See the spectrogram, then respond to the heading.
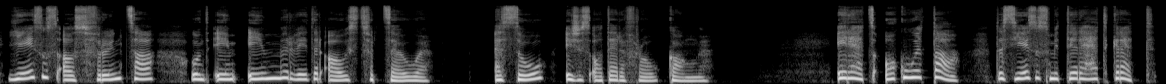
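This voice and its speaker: A woman's voice: on the high side, dark tone, husky, no room sound, clean studio sound. A woman with a Swiss German accent narrating a scripted story for children, explaining simply and addressing the listener directly.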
